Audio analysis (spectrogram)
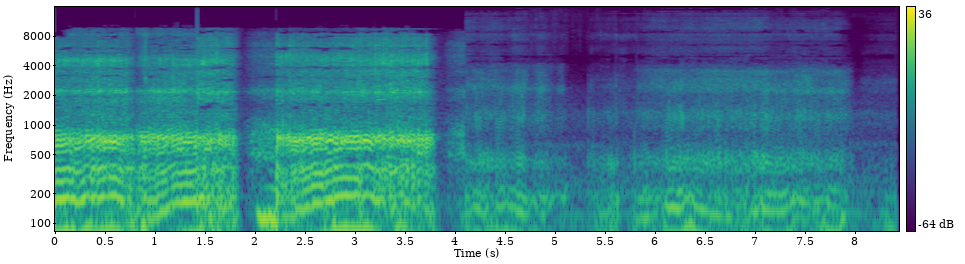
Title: Dog sleeping and snoring #dogs #pets #cuteanimals #dogshorts #funny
